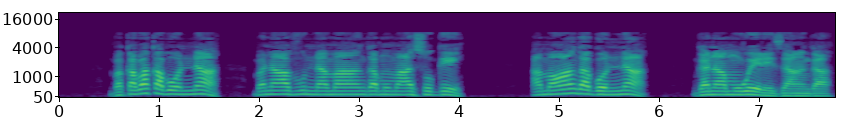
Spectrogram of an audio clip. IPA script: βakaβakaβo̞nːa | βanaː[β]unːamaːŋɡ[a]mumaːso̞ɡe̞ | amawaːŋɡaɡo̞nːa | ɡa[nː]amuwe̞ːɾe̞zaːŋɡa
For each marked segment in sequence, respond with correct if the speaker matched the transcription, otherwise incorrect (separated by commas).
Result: incorrect, correct, incorrect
